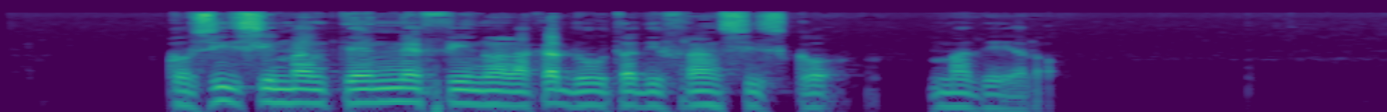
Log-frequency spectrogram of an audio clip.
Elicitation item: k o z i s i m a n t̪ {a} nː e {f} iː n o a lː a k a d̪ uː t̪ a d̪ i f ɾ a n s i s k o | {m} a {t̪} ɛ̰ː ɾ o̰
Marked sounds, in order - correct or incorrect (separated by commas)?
incorrect, correct, correct, incorrect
